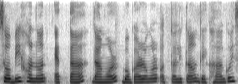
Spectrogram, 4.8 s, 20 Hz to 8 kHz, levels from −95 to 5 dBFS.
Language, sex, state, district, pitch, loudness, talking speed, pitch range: Assamese, female, Assam, Kamrup Metropolitan, 275 Hz, -17 LUFS, 100 wpm, 260-300 Hz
